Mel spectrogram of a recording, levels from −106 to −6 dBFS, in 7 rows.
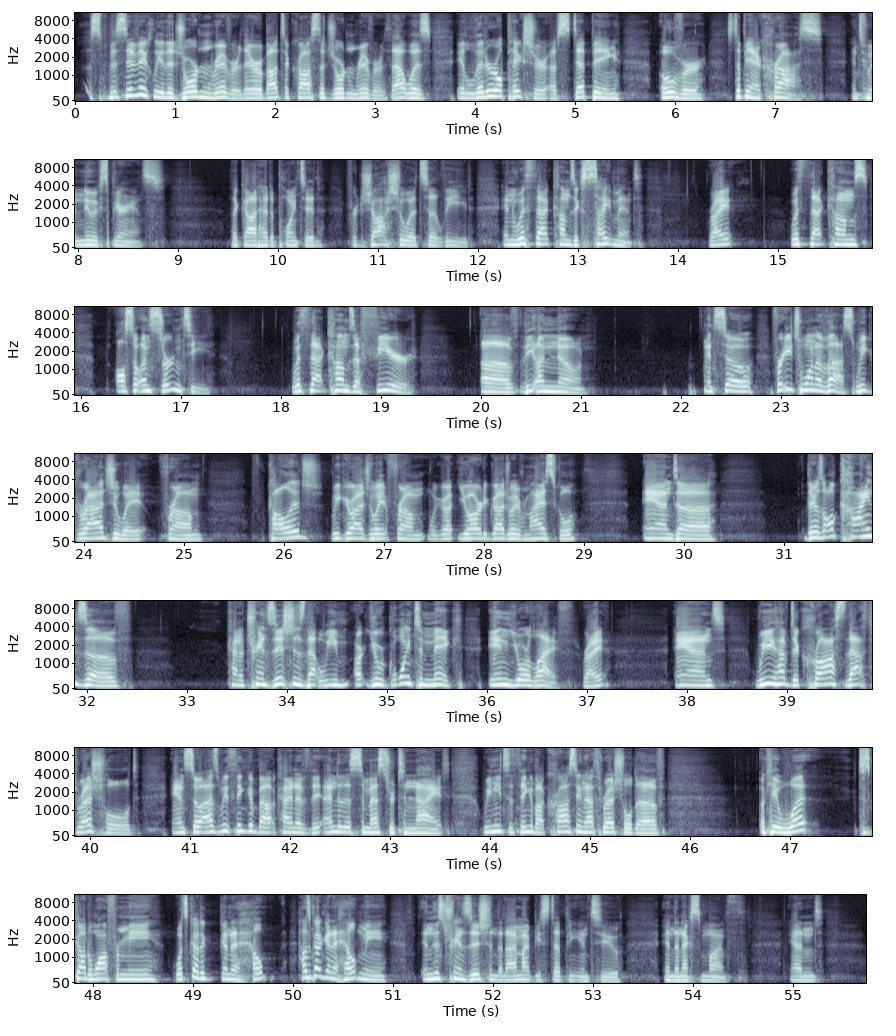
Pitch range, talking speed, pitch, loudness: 155-200 Hz, 165 wpm, 180 Hz, -15 LUFS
